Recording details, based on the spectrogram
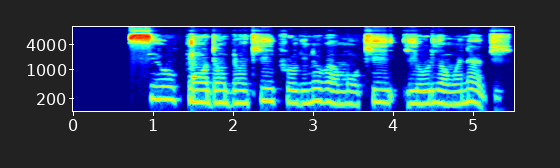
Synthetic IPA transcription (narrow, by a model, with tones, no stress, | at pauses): si˦o˦k͡pɔ̃˧dɔ̃˨˧dã˧kʰi˦pɾo˧lĩ˧˦nõ˦ba˦˨mũ˧kʰi˦i˧o˧ɾi˦ɔ˧mɔ̃˧nãː˦˨bi˨˦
